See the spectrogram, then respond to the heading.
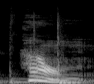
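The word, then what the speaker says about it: home: ये ओ जो है यहां एक आवाज नहीं है। इसे ग्लाइडिंग साउंड्स कहते हैं। इंग्लिश के स्टूडेंट्स जानते हैं इसे हम कहते हैं डिफथोंग। तो ये है डिफथोंग। आपने हो नहीं कहना।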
